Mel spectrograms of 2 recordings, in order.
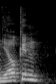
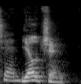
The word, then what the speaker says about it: Yelchin: Brad Dourif is not Anton Yelchin. – Yelchin.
